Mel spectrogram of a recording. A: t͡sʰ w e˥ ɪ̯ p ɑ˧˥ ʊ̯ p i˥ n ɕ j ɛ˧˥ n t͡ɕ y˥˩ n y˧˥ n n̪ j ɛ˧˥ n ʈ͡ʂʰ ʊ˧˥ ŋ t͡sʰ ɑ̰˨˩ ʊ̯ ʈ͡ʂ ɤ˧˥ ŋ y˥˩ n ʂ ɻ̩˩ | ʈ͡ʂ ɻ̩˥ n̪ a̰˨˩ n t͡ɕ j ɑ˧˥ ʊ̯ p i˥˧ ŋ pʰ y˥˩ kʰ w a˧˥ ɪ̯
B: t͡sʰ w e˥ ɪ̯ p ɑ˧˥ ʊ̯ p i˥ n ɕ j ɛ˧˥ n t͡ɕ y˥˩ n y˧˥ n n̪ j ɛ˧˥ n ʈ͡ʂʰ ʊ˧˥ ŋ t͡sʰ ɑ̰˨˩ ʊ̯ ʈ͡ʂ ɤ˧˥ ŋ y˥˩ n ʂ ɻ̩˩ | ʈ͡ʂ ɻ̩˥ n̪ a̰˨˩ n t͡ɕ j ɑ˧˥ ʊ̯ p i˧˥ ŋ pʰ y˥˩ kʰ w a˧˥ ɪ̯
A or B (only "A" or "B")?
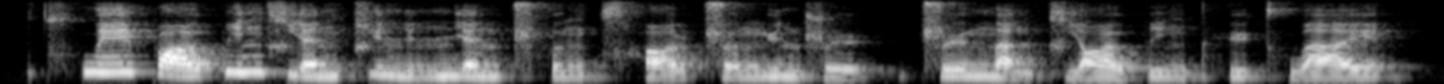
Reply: A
